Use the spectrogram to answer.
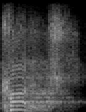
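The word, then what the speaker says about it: Codedge: chat GPT realized that the name Cod Edge pronounced sounds like Cottage yeah you know so I'm like oh that's good because now because it's pronounced as cottage it's it more invokes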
